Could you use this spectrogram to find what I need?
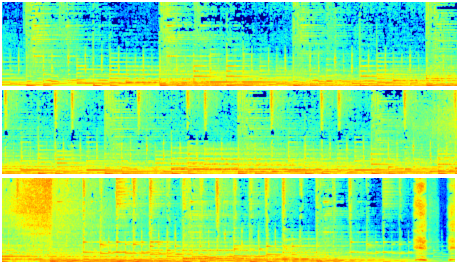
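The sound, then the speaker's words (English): An ambient electronic song plays on its own, with sustained synth pads layered over a steady, pulsing low beat, holding an even, fairly loud level throughout. “And the song, …, plays.”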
